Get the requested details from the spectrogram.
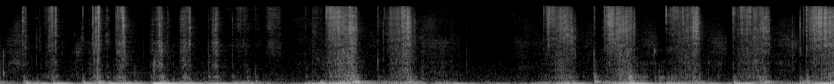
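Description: Fingernails scratch and rub the sides and top of a large, pale rock salt lamp made of solid, rough crystal. Repeated bright, raspy strokes rise and fall over a steady low rumble, with short pauses between bursts of scratching.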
